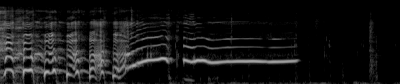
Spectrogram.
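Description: A woman laughing in quick bursts that rise into a long, high-pitched squeal, held steady for about a second and a half before it cuts off suddenly.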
